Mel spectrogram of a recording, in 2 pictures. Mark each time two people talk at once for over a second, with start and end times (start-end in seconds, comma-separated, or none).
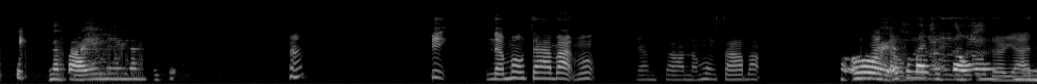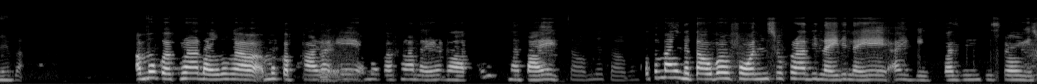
8.6-10.4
